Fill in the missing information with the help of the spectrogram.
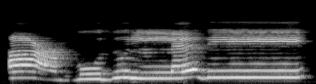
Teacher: حمزہ اور عین کی آواز کلیئر الگ الگ آنی چاہیے۔ دال کو ہم لام کے ساتھ ملائیں گے، بُدُ الَّذِي، اور دال کے ساتھ یا مدہ ہے، اس کو ہم نے ایک الف کے برابر لمبا کر کے پڑھنا ہے اور دال کو نرم بھی پڑھنا ہے۔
